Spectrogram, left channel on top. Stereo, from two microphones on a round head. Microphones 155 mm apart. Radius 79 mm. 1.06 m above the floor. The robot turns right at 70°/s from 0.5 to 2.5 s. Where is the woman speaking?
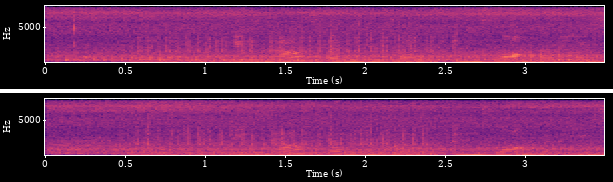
70° left, 2 m; by 3.5 s 165° left, 2 m.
